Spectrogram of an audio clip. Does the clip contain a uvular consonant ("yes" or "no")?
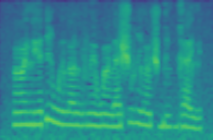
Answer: no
